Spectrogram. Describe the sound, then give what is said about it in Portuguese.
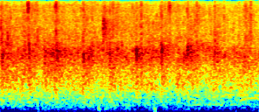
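Applause from a church audience at a New Year's Eve worship service, a steady, even wash of many hands clapping without pause, fairly faint throughout. “eu quero mais uma vez pedir que aplaudam o Senhor”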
